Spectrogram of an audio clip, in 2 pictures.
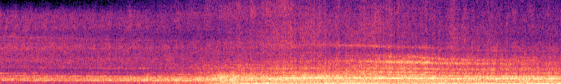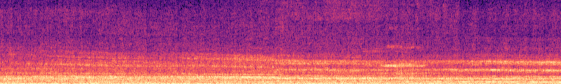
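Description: An electric train approaches and rumbles past close by.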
